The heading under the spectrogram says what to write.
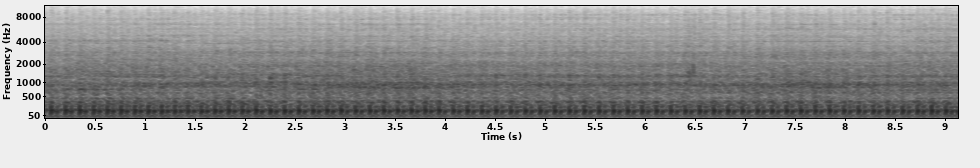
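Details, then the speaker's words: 1986 Yamaha Virago 1100 V-twin, sat six to seven years with fuel in it, no choke: lopsided thumping idle with every other beat missing; front cylinder not firing, fuel later confirmed reaching it. "Front cylinder's not doing anything. I got nothing on that front. I gotta look into it."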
